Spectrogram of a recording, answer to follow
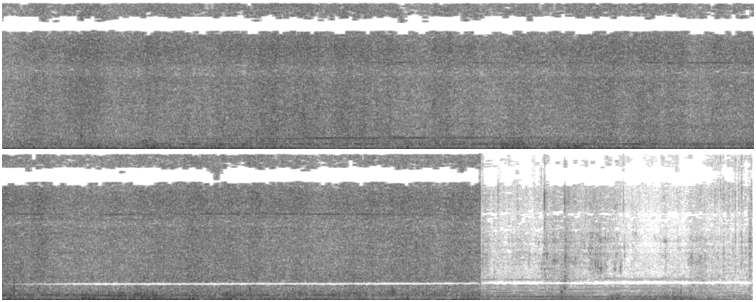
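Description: Steady low rumble of sea and wind noise with a faint held hum, under background music. It drops to a quieter hiss about eight seconds in.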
